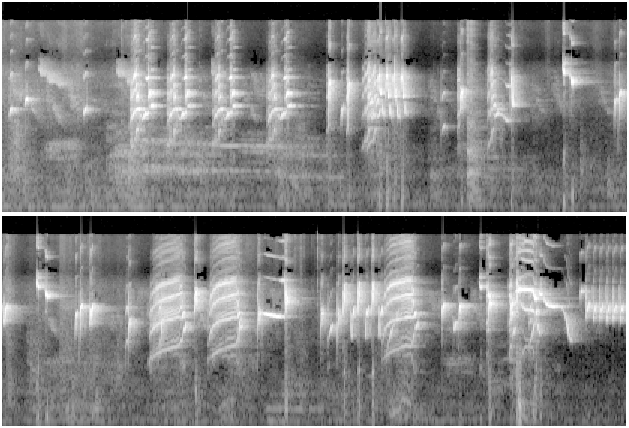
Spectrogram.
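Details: Male European goldfinch in breeding readiness, calling a female to mate: lively twittering song of short high chirps in clusters, buzzy trill segments and sweeping rising notes, delivered in quick phrases separated by tiny gaps.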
